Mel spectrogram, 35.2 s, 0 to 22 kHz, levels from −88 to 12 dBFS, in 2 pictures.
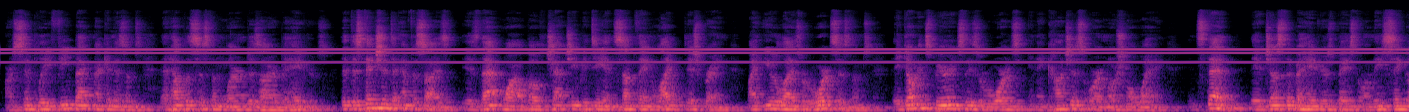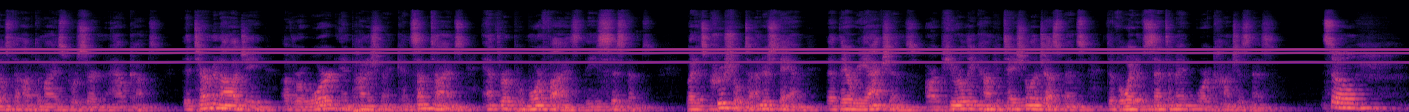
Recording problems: off-mic speech; far
room echo; noticeable; dies away in 0.6 s
high-pitched whine; loud; throughout; 3.5 kHz, 9 dB below the speech

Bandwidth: 15 kHz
